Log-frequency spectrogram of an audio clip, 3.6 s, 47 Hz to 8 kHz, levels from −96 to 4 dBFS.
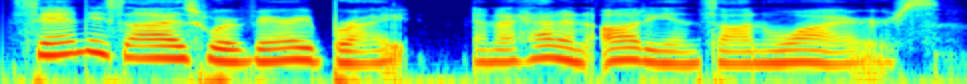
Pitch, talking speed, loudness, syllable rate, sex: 210 Hz, 200 wpm, -17 LUFS, 5.6 syllables/s, female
